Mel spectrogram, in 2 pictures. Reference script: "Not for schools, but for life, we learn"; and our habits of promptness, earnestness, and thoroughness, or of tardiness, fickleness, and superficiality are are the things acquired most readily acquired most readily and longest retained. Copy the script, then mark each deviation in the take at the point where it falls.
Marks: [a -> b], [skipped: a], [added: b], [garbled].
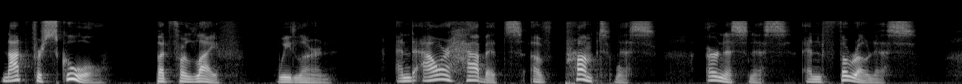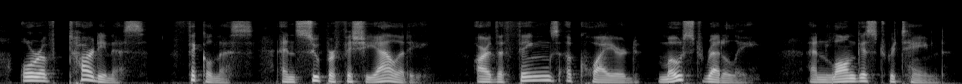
"Not for [schools, -> school] but for life, we learn"; and our habits of promptness, earnestness, and thoroughness, or of tardiness, fickleness, and superficiality are [skipped: are] the things acquired most readily [skipped: acquired most readily] and longest retained.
